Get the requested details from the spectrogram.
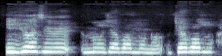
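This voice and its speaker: Young Mexican woman, high voice, lively anecdotal co-host who acts out dialogue. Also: a little fast, dull audio. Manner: animated storyteller, acts out quoted dialogue in a high voice, laughs often. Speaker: podcast co-host. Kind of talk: casual chat.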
